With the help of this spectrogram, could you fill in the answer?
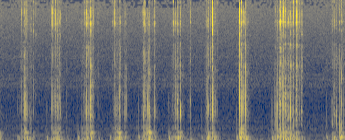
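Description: An X-Acto knife blade scratches a round, flat, solid cork coaster in a quiet series of short, irregular strokes. Each stroke gives a dry, low rasp with a brief brighter scrape on top and little ring afterward, repeating at about one stroke per second.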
